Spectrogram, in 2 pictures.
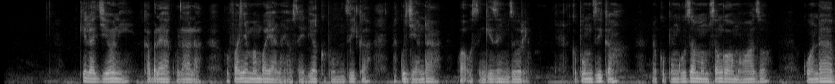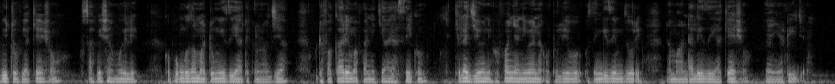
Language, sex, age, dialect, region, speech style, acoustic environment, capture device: Swahili, male, 25-34, Kenya - Nairobi Sheng-influenced, Kenya, happy; focused, people talking; nature, mobile / Linux / Chrome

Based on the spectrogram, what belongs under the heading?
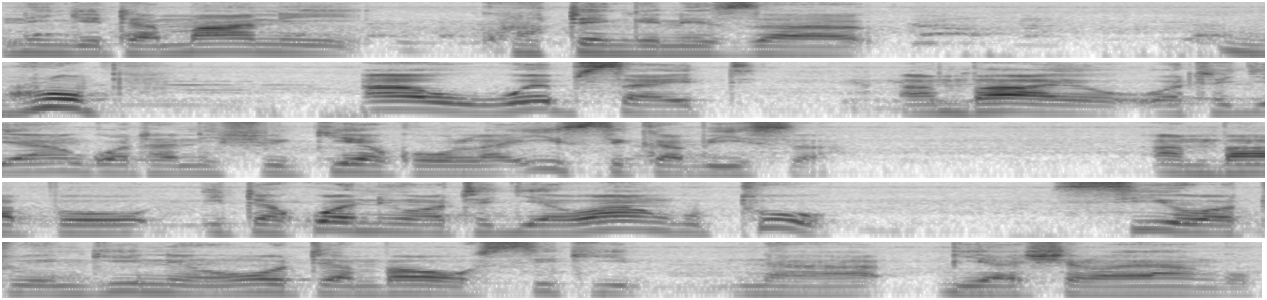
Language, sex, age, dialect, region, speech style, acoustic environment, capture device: Swahili, male, 25-34, Tanzania - Dar es Salaam, Tanzania, happy, silence, mobile / Linux / Chrome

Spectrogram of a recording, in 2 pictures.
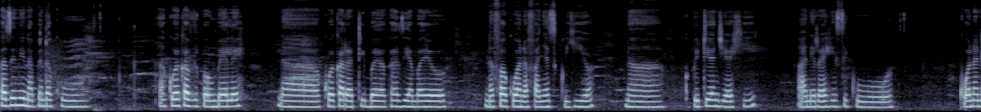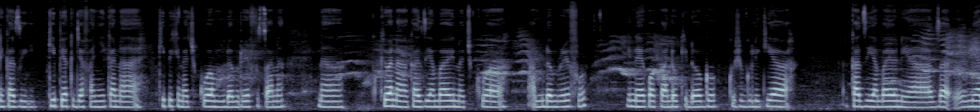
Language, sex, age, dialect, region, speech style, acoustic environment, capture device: Swahili, female, 25-34, Kenya - Nairobi Sheng-influenced, Kenya, relaxed, people talking, mobile / Linux / Chrome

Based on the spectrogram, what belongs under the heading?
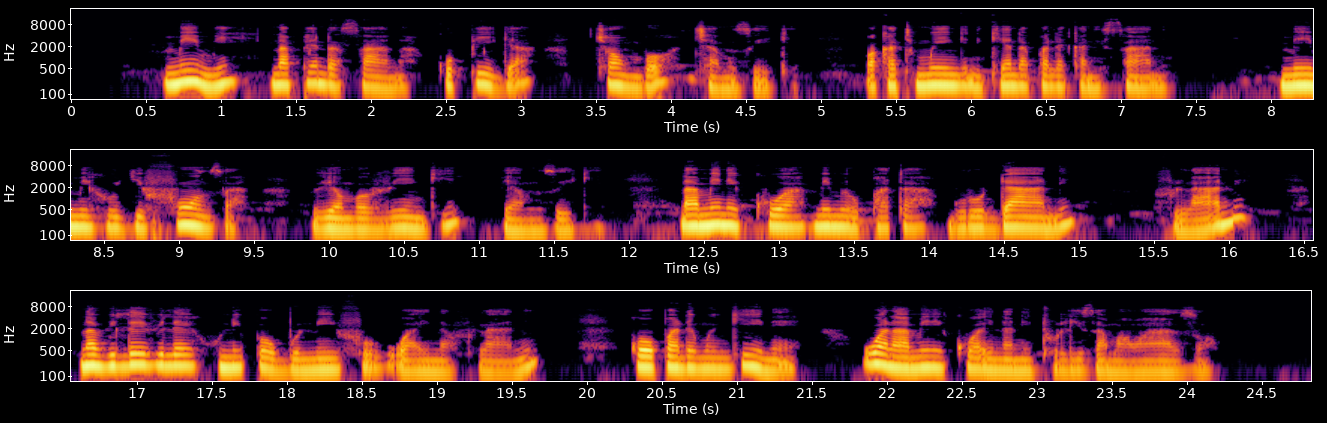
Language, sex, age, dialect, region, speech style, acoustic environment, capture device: Swahili, female, 25-34, Kenya - Mombasa, Kenya, happy, music, mobile / Linux / Chrome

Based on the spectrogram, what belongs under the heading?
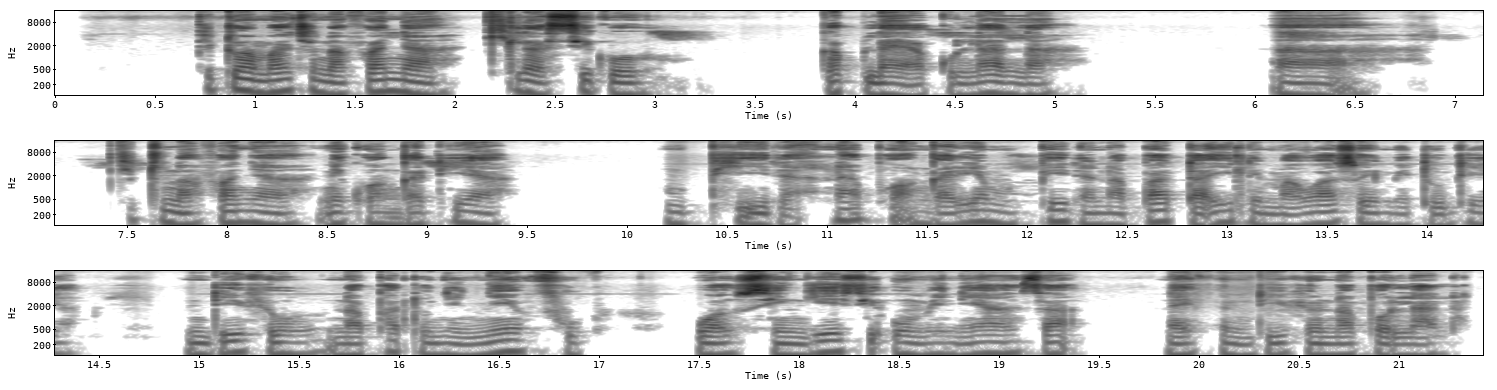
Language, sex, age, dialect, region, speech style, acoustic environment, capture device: Swahili, male, 18-24, Kenya - Nairobi Sheng-influenced, Kenya, excited, nature, mobile / Linux / Chrome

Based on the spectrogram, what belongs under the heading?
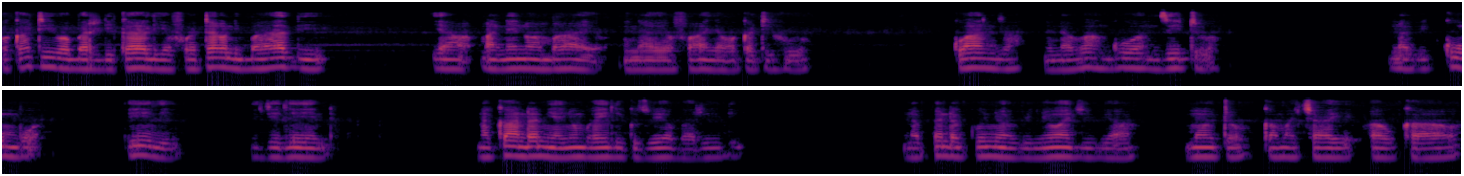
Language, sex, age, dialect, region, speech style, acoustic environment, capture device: Swahili, male, 18-24, Kenya - Nairobi Sheng-influenced, Kenya, focused, appliances, desktop / Windows / Chrome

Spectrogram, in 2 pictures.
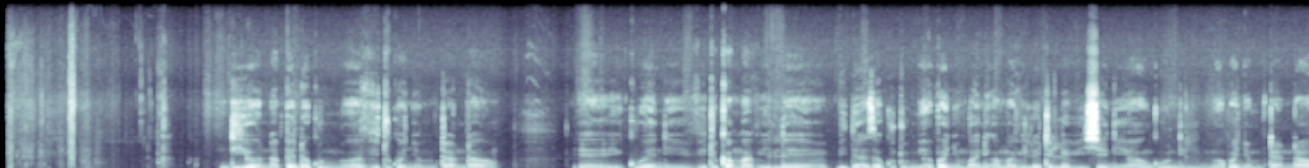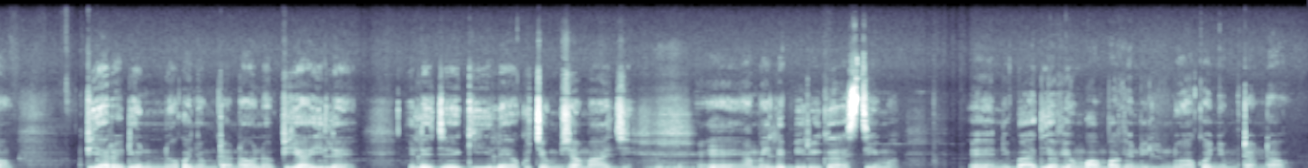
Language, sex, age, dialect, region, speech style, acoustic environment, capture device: Swahili, male, 25-34, Kenya - Nairobi Sheng-influenced, Kenya, relaxed, nature, mobile / Linux / Chrome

